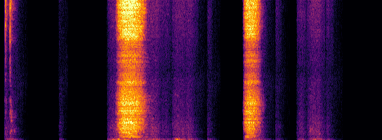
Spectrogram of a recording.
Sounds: Sniff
